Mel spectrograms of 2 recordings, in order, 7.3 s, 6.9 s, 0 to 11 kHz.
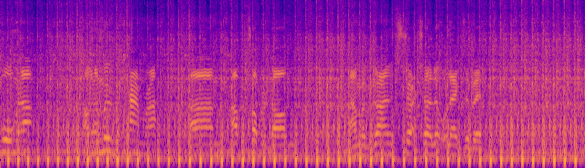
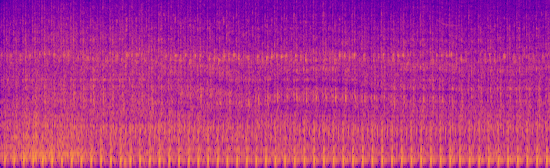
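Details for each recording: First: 1930s Dennis Z-type 30in mower, barn-stored for years, after points and carburettor clean, warming up with choke off and no exhaust fitted: sharp, loud even cracks about four a second from the open port. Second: 1930s Dennis Z Type 30-inch lawn mower, revived after points and carburettor clean, warmed up after a run: rough single-cylinder chuffing at steady idle about three beats a second, shaking, rattling, backfiring; running normally for an old mower.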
